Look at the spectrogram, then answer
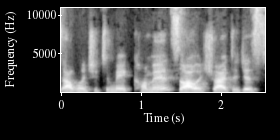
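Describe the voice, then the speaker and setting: A woman with an unremarkable speaking voice, ordinary pitch variation and a moderate pace against a quiet background. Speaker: law professor and association president. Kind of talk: academic lecture over video call.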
